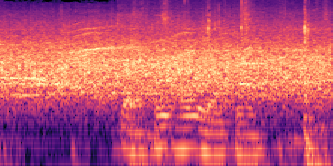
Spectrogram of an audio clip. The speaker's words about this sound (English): You know what time it is. Come on, clap for me.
